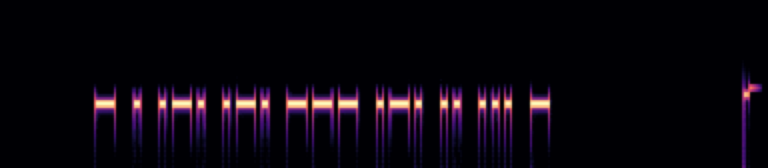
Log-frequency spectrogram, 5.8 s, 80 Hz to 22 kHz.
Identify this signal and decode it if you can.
Morse code, heard as a keyed tone, about 25 wpm, 700 Hz. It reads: TERRORIST
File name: Nine Letter Words - 25wpm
